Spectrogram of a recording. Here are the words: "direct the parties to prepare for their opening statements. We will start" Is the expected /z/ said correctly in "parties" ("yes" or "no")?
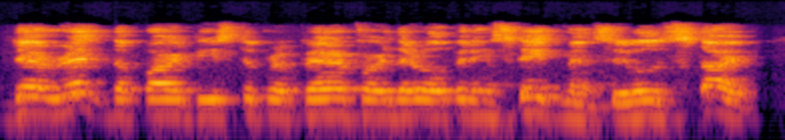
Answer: no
